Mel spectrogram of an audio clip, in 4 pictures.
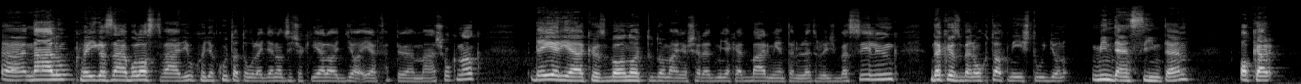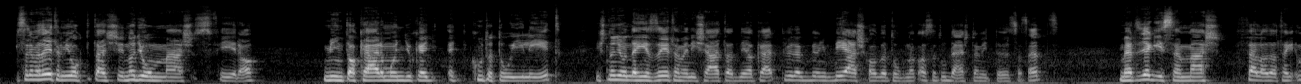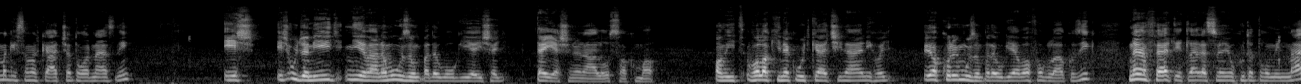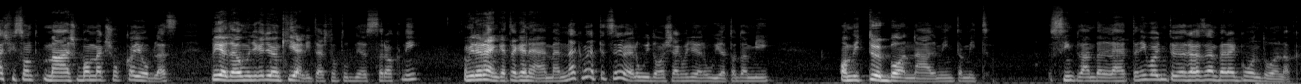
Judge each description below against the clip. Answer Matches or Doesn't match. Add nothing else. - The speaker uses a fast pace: Matches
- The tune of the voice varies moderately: Matches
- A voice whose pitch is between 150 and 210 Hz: Matches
